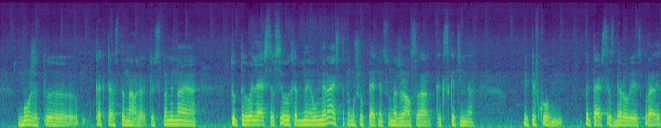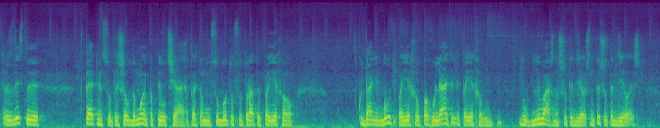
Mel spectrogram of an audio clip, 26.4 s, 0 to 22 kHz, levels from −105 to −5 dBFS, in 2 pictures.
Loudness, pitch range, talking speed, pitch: -21 LUFS, 110-125 Hz, 125 wpm, 120 Hz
